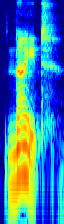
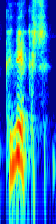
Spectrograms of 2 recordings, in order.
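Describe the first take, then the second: First: It is said with modern English pronunciation. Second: It is said with an older, historical pronunciation.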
